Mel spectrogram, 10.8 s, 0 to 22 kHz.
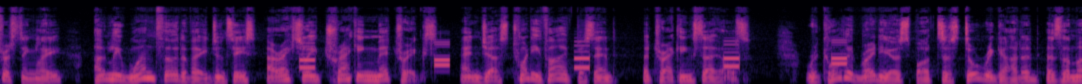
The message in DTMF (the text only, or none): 1 7 2 5 0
